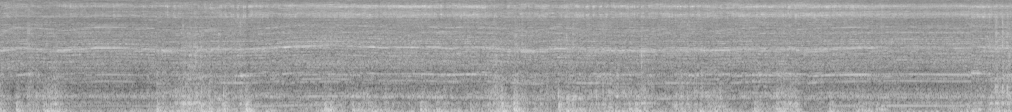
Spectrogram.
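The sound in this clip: An electric mixer running at near-top speed while beating very thick dough gives a steady, loud, dense whirring drone that holds unbroken throughout, with no voices.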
